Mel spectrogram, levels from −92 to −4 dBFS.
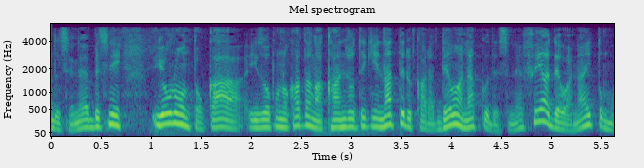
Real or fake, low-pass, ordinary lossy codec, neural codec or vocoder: real; 5.4 kHz; none; none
